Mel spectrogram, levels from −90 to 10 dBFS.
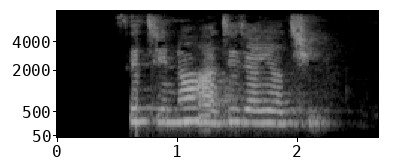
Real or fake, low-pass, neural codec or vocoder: fake; 7.2 kHz; vocoder, 24 kHz, 100 mel bands, Vocos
